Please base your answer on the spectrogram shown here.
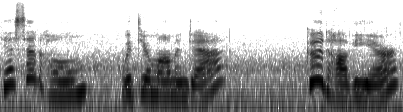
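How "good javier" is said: ordinary delivery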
